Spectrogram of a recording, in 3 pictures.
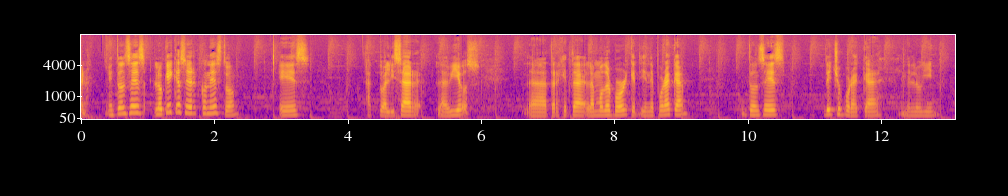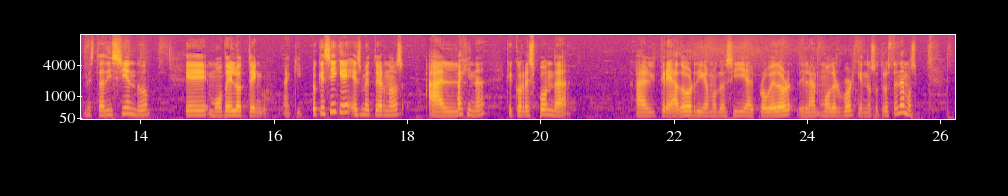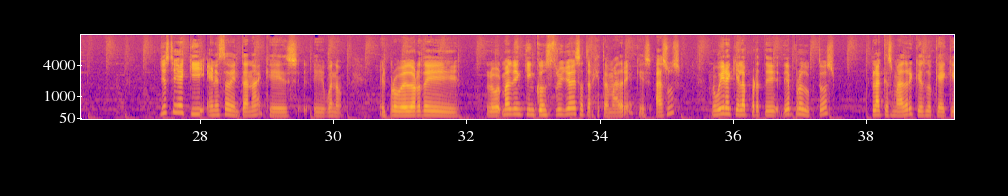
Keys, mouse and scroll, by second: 11.7 click, 36.6 click.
